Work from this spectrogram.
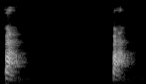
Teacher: A falling tone which starts out really strong and then it goes down. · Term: fourth tone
